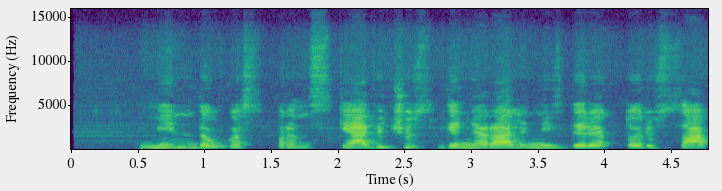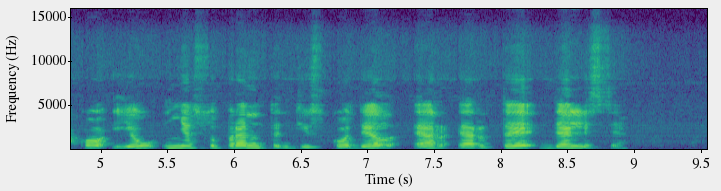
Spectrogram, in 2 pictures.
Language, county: Lithuanian, Panevėžys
